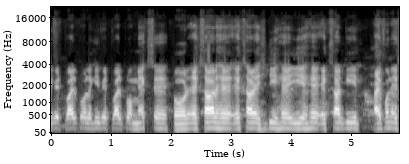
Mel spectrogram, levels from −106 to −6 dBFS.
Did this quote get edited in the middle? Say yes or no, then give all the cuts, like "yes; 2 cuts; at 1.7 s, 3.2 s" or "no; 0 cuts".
no; 0 cuts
